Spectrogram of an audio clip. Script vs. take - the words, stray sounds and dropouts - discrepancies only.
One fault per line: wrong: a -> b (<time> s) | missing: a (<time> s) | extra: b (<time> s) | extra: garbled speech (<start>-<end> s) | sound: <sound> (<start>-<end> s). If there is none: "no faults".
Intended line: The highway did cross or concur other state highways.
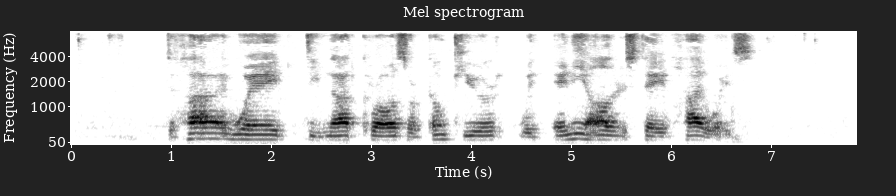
extra: not (2.6 s)
extra: with any (4.5 s)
